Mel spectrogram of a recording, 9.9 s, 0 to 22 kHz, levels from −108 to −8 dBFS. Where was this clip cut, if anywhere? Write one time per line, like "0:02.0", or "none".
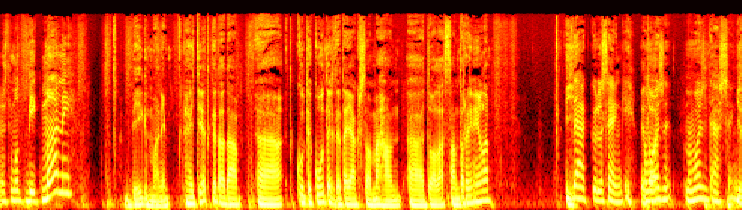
0:07.6

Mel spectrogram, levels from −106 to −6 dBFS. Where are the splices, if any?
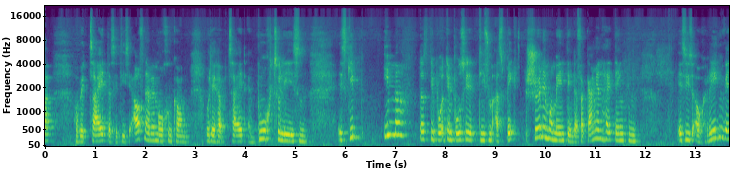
0:09.5
0:12.6

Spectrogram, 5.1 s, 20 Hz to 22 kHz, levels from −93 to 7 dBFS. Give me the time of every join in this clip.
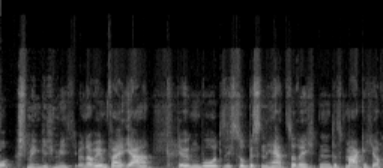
0:02.4

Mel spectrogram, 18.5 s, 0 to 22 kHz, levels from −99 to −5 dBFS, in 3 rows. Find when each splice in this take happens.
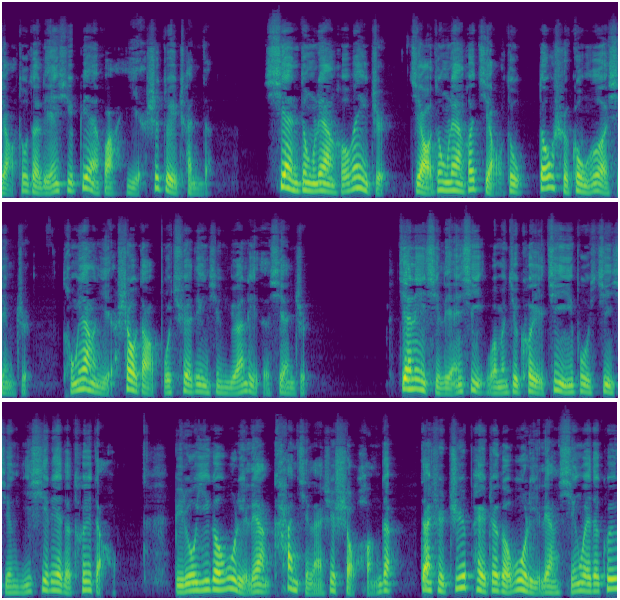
none

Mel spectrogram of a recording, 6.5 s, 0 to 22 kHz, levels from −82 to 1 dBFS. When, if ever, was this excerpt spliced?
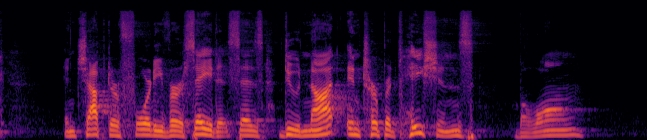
none

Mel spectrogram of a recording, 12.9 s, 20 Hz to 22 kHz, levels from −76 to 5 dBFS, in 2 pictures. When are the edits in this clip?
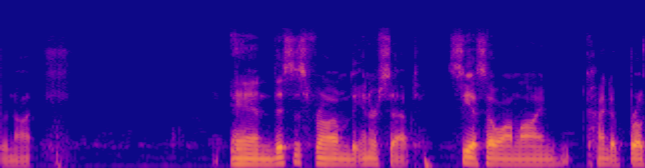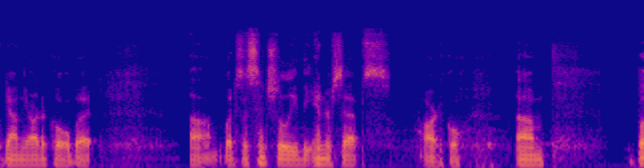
0:04.4
0:08.7

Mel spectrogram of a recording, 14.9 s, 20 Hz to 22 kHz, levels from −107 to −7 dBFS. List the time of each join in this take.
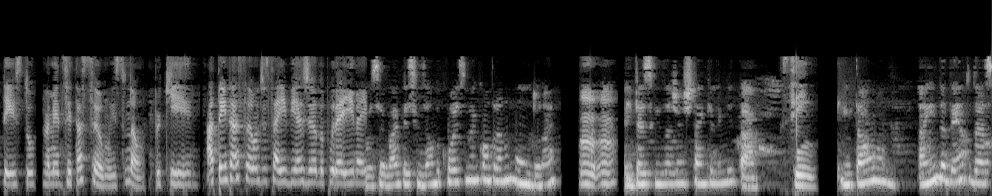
0:02.2
0:05.5

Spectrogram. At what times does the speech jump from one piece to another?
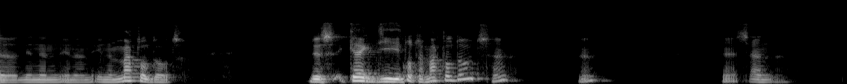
0:04.0
0:05.7
0:07.4

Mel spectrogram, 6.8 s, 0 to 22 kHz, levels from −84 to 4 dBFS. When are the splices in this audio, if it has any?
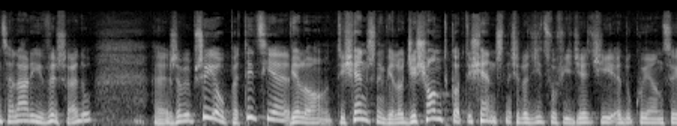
0:02.9
0:05.1

